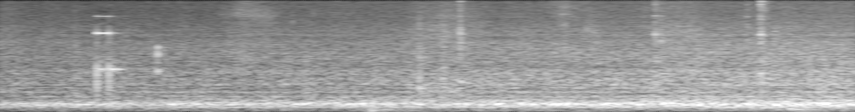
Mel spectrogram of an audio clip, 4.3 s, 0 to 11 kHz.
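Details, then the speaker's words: Panasonic KX-T1450 dual cassette answering machine powering on: after about seven seconds, short electronic ready beeps over a low steady hum, normal. "here you can power it on takes about seven seconds and then you will hear the audible"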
